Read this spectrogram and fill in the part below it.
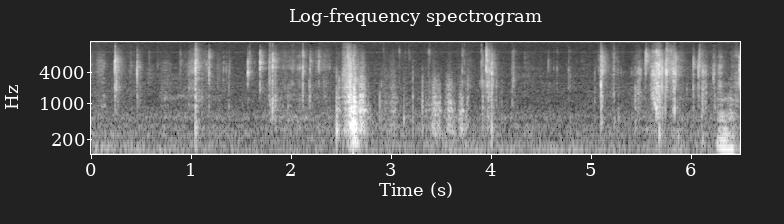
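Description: Scissors snipping and crinkling open the foil wrappers of Magic: The Gathering Shadows over Innistrad booster packs, a run of close, sharp crackles and crunches with a louder tear near the middle, no voices.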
